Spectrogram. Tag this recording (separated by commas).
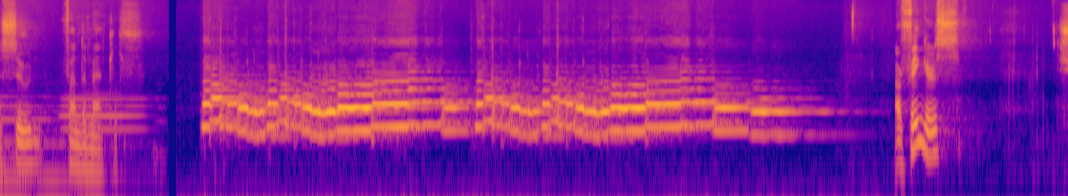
playing bassoon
